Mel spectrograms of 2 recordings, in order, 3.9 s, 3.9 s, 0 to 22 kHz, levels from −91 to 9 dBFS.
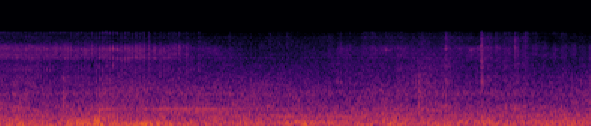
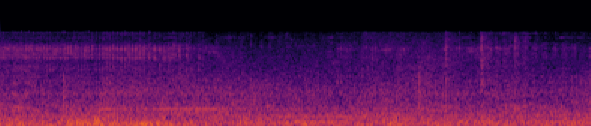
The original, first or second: second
